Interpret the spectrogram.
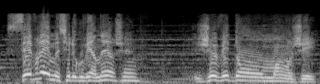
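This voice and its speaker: A man's voice: sits high, lively intonation, normal speed, pitched above the performer's own voice. A man voicing a timid young man who speaks hesitantly and stammers, with music behind.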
